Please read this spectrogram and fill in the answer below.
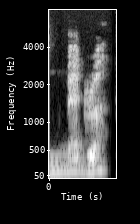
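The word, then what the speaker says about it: MedDRA: for Regulatory Activities, and that's abbreviated as MEDRA, and you'll hear it pronounced that way.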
